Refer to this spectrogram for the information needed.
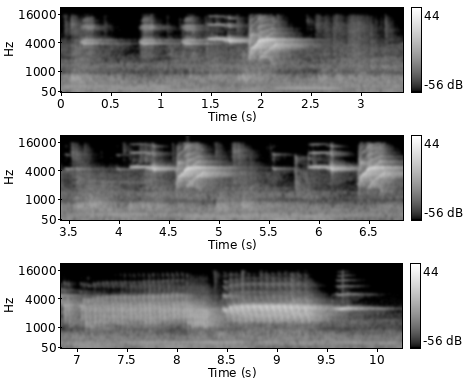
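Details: Yellow canary, a male, singing indoors as a training song for other canaries: short whistled notes and sharp upward-sweeping chirps, then buzzy trilled rolls, with pauses between phrases and a low steady hum beneath.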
